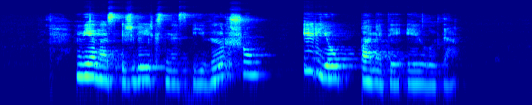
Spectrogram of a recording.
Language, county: Lithuanian, Šiauliai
